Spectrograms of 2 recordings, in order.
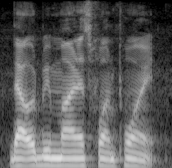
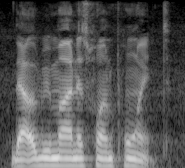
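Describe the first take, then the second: The two takes are said the same way.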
